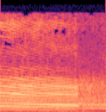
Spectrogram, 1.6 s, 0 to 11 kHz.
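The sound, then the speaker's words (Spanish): A loud, sustained electronic buzzer ends the second quarter of a Real Madrid basketball game as Luka Doncic's three-pointer puts Real Madrid ahead 41-39, blaring for just over a second with a steady, harmonically rich tone, then cutting off, leaving crowd noise and cheering underneath. “triple sobre la bocina de Luca Doncic para poner el Real Madrid por delante, 41-39 final del segundo cuarto, vaya canastón de Luca Doncic.”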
